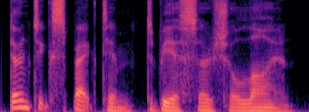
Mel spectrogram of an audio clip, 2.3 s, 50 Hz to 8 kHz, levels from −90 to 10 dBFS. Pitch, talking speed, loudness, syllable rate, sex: 100 Hz, 205 wpm, -20 LUFS, 4.9 syllables/s, male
